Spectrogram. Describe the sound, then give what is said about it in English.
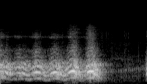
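Yukon King, a husky sled lead dog of the Northwest, barks and yelps in a loud, steady run of calls lasting over a second, then breaks off briefly before another bark starts. “It's Yukon King, swiftest and strongest lead dog of the Northwest, blazing the trail for Sergeant Preston of the Northwest Mounted Police in his relentless pursuit of lawbreakers.”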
